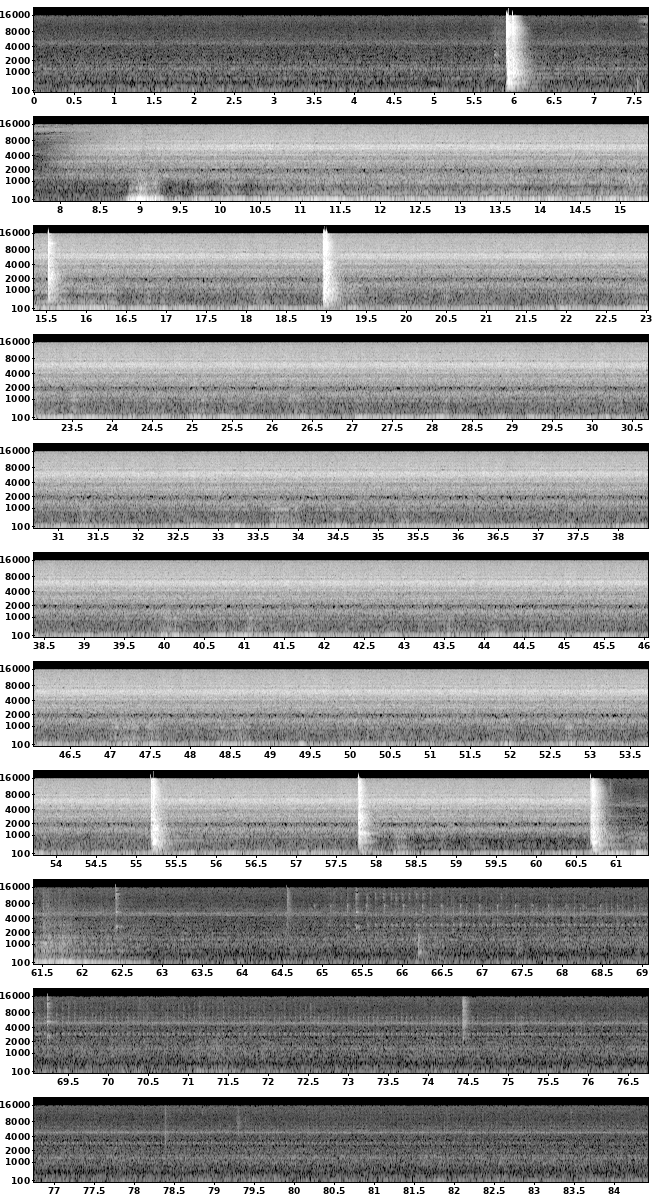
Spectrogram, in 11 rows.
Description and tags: gas boiler start stop 02
Stereo recording of a gas boiler starting (2). First there is turned a rotary switch connected to some relay. Then gas ignition is heard and after that boiler is doing its work. Some switches are heard when it's running as well.
The Boiler is switched off in a minute approx. and then it makes some noises during getting cold. Unprocessed. Recorded with Sony PCM-D50, built-in mics.
binaural, boiler-room, combustion, drone, heating, hiss, ignition, mechanical, noise, rotary-switch, switch, switch-on, unprocessed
